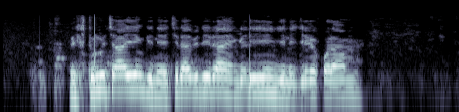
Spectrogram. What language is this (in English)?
Ganda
